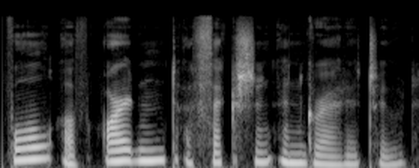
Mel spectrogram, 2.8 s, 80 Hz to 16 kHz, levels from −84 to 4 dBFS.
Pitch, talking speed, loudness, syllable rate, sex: 175 Hz, 130 wpm, -19 LUFS, 4.6 syllables/s, female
